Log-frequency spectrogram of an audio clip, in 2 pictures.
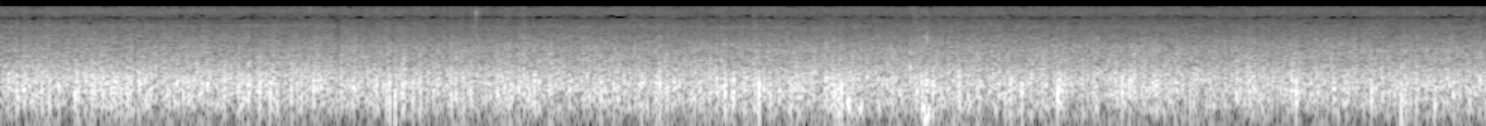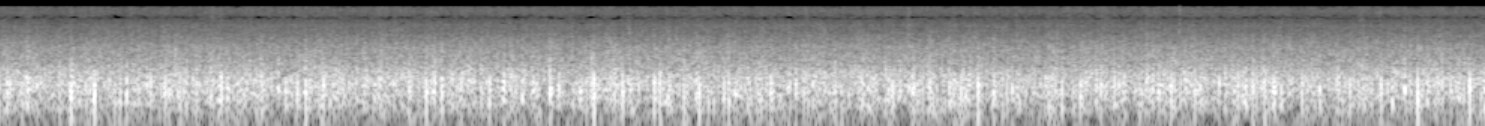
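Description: Heavy rain falling steadily, a dense patter of drops that holds even throughout.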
